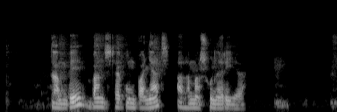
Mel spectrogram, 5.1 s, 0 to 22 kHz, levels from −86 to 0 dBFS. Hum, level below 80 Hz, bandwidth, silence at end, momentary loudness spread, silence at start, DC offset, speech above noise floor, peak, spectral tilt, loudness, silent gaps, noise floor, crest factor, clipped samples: none; -72 dBFS; 7.8 kHz; 0 s; 10 LU; 0.75 s; under 0.1%; 46 dB; -14 dBFS; -4.5 dB/octave; -33 LUFS; none; -79 dBFS; 20 dB; under 0.1%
